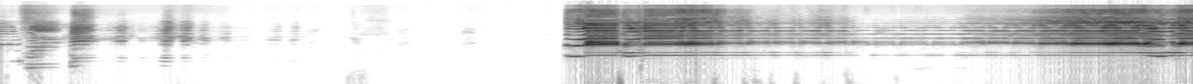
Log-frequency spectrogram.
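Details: Brief indoor sounds at the start, then several seconds of silence, followed by sustained harmonica music with steady held chords that fade and swell again; no animal voice.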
